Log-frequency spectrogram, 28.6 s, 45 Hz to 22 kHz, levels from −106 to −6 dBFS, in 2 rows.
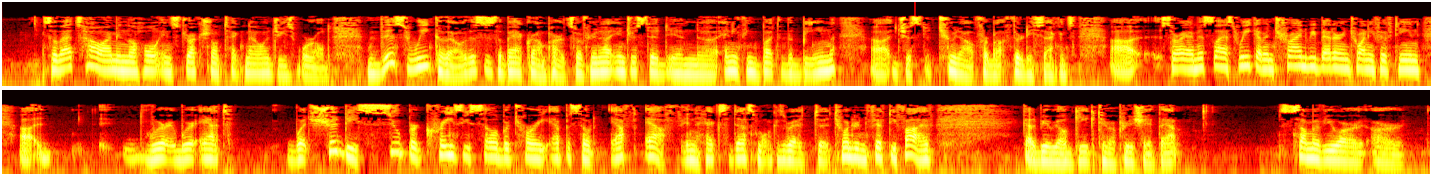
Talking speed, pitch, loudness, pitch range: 175 wpm, 135 Hz, -18 LUFS, 115-155 Hz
